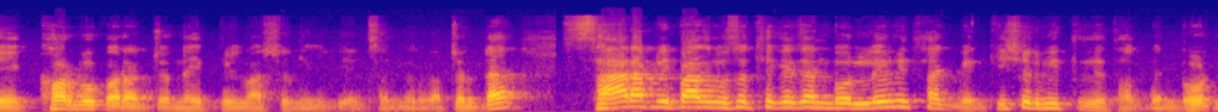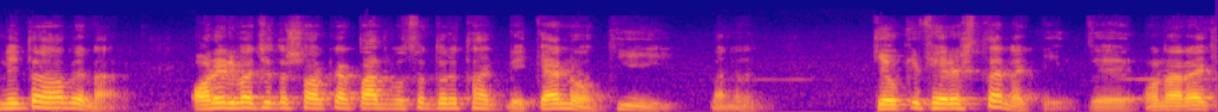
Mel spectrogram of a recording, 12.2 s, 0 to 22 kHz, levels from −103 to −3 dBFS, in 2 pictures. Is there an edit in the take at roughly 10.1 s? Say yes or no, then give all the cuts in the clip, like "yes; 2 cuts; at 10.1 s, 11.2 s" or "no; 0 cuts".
no; 1 cut; at 2.7 s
